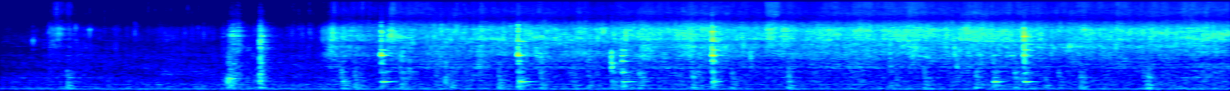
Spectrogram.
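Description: Ground raw tamarind and peanut chutney is stirred into a frying tempering, producing a continuous hiss of sizzling oil with regular spoon scrapes and soft thuds, close and alone without talk.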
